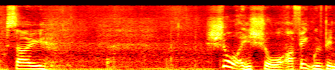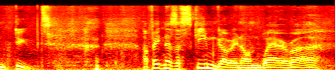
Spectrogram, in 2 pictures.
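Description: Over clear background noise, a man speaks at a slow pace with lively intonation and a fairly high pitch.

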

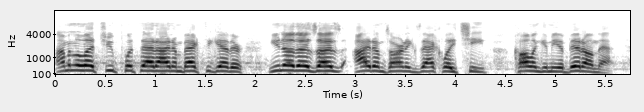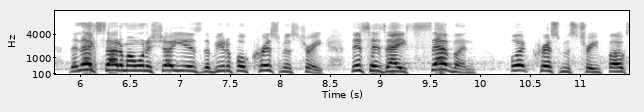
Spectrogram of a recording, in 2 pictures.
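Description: An animated man's voice, extremely high in pitch, with ordinary pitch variation, a fairly quick pace and a dry sound with no echo. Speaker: auctioneer. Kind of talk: sales pitch. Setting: warehouse, outdoors in sun. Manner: animated, chatty, salesman patter. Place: street.

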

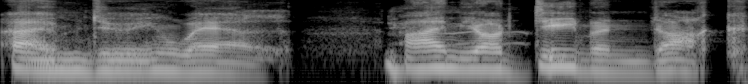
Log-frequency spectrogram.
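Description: A put-on character voice at a low-to-middle pitch drags along at a very slow pace in a theatrical, menacing tone.

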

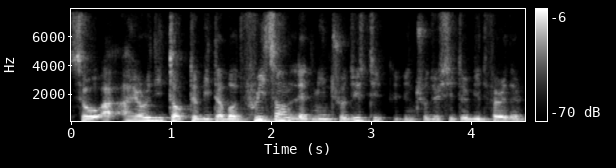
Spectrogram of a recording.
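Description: A man's somewhat breathy voice at a very fast pace, lively in intonation, against a quiet background. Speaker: candidate. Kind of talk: lecture. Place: home room. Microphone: webcam.

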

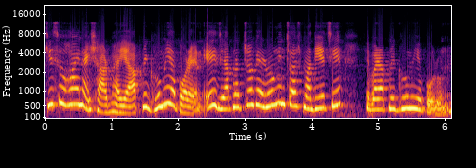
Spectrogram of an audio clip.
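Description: A put-on character voice pitched extremely high, delivered at a moderate pace. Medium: dub.

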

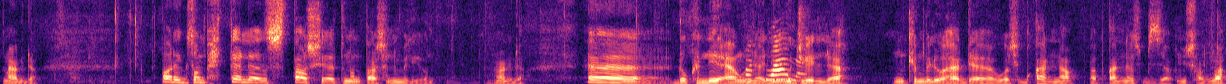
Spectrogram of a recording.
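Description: A man's pitch swings very widely at a fairly slow pace. Noticeable background noise sits behind him. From Algeria. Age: 50s. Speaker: father of a sick child. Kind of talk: interview testimony. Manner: halting. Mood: worried, pleading for help. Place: home room.

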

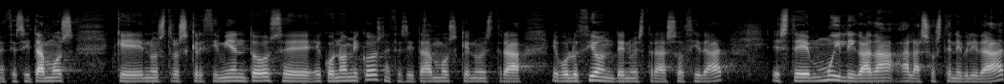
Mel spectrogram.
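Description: A woman speaks at a very deep, low pitch. Her pace is fairly slow and her intonation fairly even. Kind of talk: formal welcome speech. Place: hall. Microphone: podium.

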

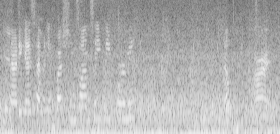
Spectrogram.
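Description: A woman talks at a very fast pace. Loud background noise surrounds her. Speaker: tour guide. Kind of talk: tour guide commentary.

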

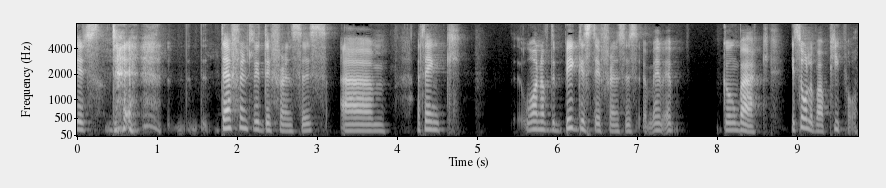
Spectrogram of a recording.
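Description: In a Swedish accent, the speaker uses a bright, sharp tone at a moderate pace, with ordinary pitch variation. Long, frequent pauses break up the speech over a quiet background. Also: woman. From Sweden. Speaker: sustainability advisor; panelist. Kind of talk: panel discussion. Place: stage. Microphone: headset.

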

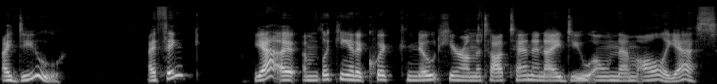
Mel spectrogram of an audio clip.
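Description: A woman with a Canadian accent speaks fairly slowly with vocal fry and fairly even intonation. The background is quiet. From Canada. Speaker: tech gadget reviewer. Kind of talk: casual interview. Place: home room.

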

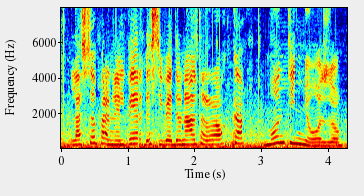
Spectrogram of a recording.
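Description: A woman's voice sounds dry with no echo, set against loud background noise. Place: motorbike. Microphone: helmet.

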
